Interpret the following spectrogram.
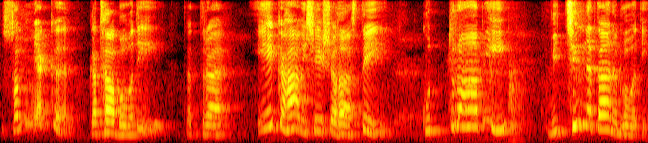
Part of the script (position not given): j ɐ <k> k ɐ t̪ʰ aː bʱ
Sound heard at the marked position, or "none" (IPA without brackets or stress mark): k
